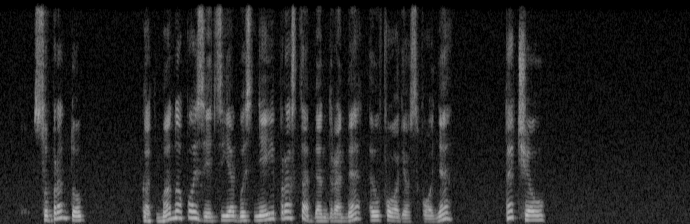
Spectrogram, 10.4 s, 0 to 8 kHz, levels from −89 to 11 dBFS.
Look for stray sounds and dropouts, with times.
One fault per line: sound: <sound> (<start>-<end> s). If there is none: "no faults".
no faults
